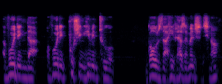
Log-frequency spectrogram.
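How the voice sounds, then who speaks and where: A man's voice: medium pitch, fairly even intonation, brisk, slight background noise. Guy mentoring a student on a call review, repeats himself a lot, kinda dull audio. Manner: casual, repeats words, calls listener akhi. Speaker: sales mentor. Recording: slightly dull lo-fi sound.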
